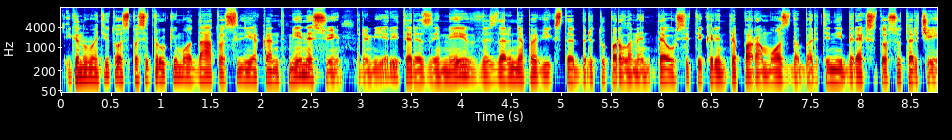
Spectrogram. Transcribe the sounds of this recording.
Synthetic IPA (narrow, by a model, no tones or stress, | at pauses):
ɪkʲɪnʊmɐt̪ʲiːt̪oːspɐsʲɪt̪ɾɒʊkʲɪmoːd̪ɑːt̪oːslʲiɛkɐnt̪mʲeːnʲɛsʲʊjpʲɾʲɛmʲjɛ̰ːɾʲɛɪt̪ʲɛɾʲɛzɐɪmʲɛɪʋʲɪzd̪ɐɾnʲɛpɐʋʲiːkst̪ɐbʲɾʲɪt̪uːpɐɾlˠɐmʲɛnʲt̪ʲɛʊʃʲsʲɪt̪ʲɪkɾʲɪnʲt̪ʲɪpɐɾɐmoːsd̪ɐbɐɾʲt̪ʲɪnʲɛɪbʲɾʲɛkʲsʲɪ̥t̪oːsʊt̪ɐɾʲt͡ʃʲɛɪ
